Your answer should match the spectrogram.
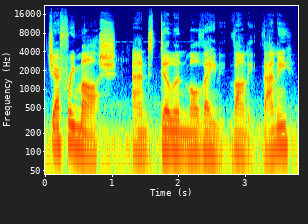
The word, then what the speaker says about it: Mulvaney: Vanny? I'm going to go with Dylan Mulvaney because in Black Flag Assassin's Creed there's a pirate called Vane, and it's spelt V-A-N-E.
